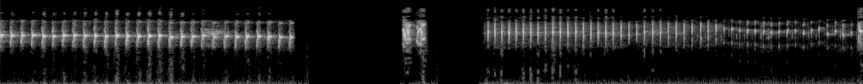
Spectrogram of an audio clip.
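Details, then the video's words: Lovebird ngekek masteran used to tutor other songbirds: a sustained three-second burst of rapid, high chattering pulses, a brief squeaky note after silence, then a long shrill trill that wavers and rises toward its end. "MASTERAN BURUNG LOVE BIRD TERBAIK / PASTI IKUT NGEKEK"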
